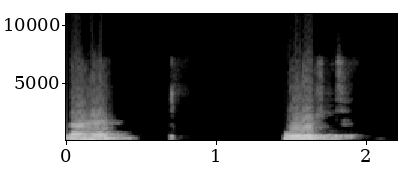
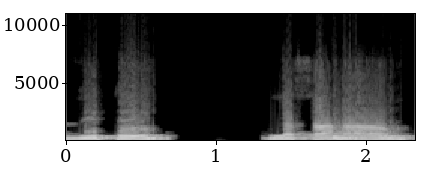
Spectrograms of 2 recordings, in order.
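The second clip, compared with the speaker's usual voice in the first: slow recitation; 4 semitones lower, slower than usual. Shown as a demonstration. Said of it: "teacher recites sutra slowly".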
